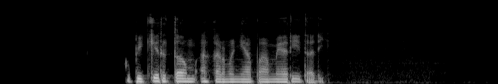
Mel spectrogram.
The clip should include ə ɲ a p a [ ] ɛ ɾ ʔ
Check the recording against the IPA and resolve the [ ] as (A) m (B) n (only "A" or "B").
A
